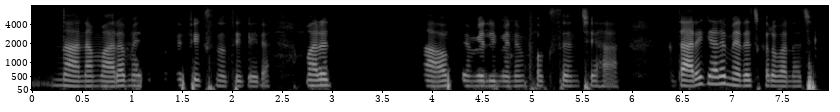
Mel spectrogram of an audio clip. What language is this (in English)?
Gujarati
